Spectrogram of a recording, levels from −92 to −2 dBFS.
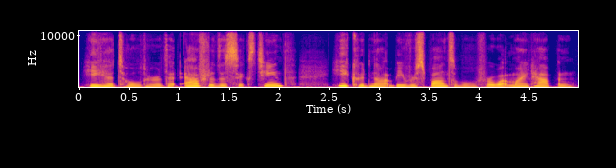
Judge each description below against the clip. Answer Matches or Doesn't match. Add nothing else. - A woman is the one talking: Matches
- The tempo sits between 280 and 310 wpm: Doesn't match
